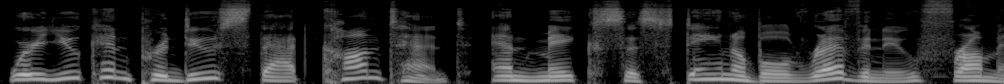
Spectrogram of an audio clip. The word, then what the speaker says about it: content: This word could be a noun, in which case it's pronounced as content. It can also be an adjective, but then you say it like this, content. So in this sentence, because it's being used as a noun, you want to emphasize the first syllable.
